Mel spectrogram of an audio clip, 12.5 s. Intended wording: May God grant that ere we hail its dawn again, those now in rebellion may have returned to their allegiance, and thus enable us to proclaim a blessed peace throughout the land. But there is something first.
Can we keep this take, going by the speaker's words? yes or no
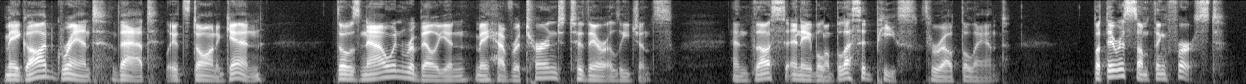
no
